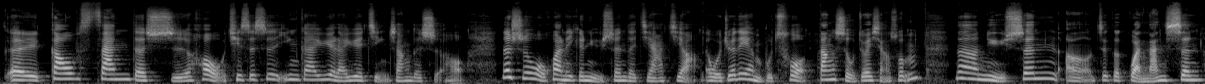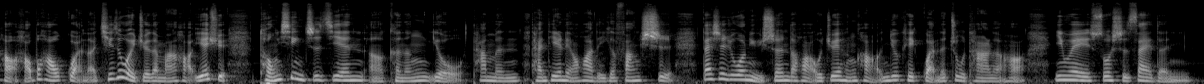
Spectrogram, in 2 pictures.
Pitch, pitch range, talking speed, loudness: 185 Hz, 170-215 Hz, 305 characters per minute, -25 LUFS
